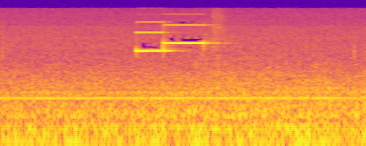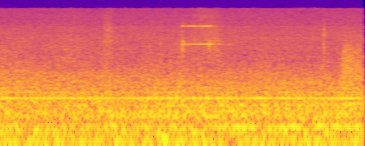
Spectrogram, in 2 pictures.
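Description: An electric stovetop beeps as its touch controls are pressed.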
